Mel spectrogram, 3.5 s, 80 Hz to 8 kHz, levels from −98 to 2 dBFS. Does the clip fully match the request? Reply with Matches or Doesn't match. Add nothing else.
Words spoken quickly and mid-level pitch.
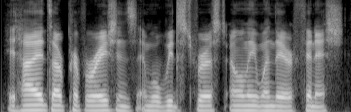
Doesn't match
